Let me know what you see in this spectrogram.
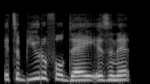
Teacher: The speaker's voice drops at the end, showing they expect agreement. This is common in friendly conversations where you're just confirming something you believe to be true. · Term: falling intonation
